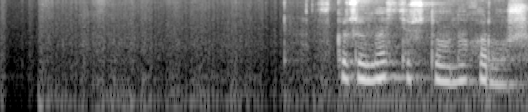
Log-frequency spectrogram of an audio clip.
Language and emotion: Russian, neutral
